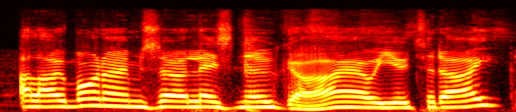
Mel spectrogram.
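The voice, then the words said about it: Poor put-on Cockney accent. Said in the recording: “putting on a shonky Cockney voice.”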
